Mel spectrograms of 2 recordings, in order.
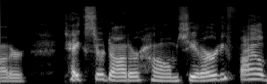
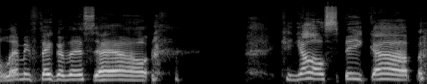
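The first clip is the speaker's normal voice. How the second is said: put-on Tennessee Southern drawl; 3 semitones higher than usual. Imitating a judge in a murder trial: imitating a judge's southern drawl. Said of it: "he's got this Southern drawl".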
